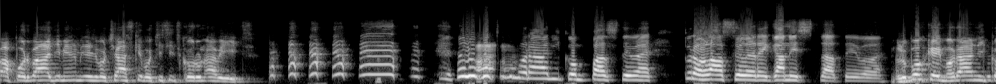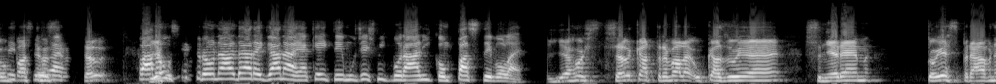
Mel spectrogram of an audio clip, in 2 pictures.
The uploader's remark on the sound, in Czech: Pozor, tento díl podcastu jsme natočili přes Skype.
